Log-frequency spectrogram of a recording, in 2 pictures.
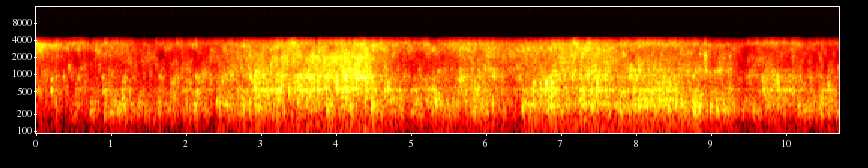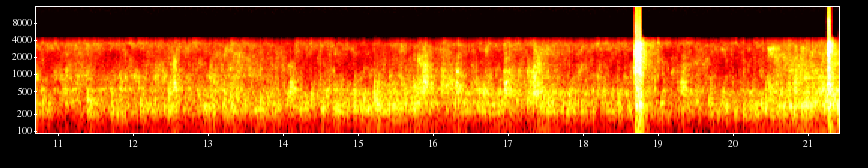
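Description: A car engine hums steadily as it drives slowly.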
